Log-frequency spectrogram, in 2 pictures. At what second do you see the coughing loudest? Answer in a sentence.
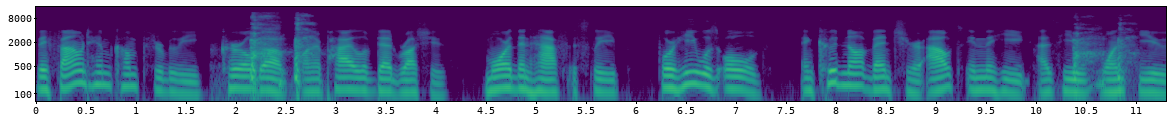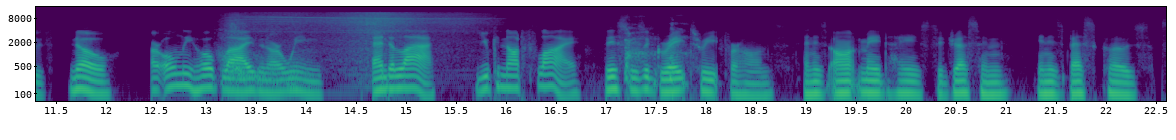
The volume of the coughing peaks at 2 seconds.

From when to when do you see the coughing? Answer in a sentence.
The coughing can be heard from 1.8 to 2.9 s, from 10.2 to 11.2 s and from 16.8 to 17.9 s.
